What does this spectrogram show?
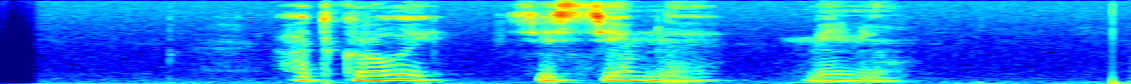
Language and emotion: Russian, sad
